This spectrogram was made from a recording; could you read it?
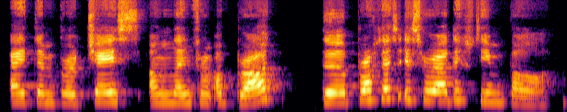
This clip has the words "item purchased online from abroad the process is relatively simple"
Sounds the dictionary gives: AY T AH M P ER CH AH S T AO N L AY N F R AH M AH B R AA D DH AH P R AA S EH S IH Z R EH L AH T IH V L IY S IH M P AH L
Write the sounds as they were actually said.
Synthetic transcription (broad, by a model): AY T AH M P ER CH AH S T AO N L AY N F R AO M AH B R AA D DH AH P R AA S EH S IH S R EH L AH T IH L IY S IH M P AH L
